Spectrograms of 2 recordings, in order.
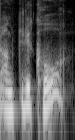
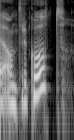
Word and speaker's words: entrecôte: Hvis vi beveger oss over på middagstallerkenen, for eksempel, en elegant fransk kjøttrett som mange uttaler entrecôte, er det riktig? – Nei, her sier vi entrecôte, og vi spiser det jo helst med pommes frites.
